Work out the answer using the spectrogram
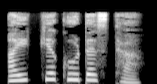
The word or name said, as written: ಐಕ್ಯಕೂಟಸ್ಥ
